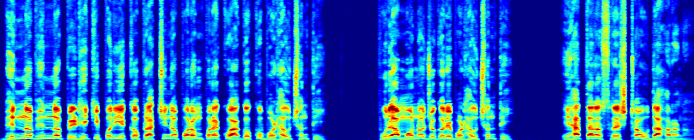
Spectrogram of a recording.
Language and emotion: Odia, neutral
